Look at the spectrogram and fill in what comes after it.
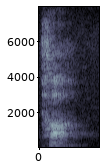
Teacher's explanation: تا کو ادا کرتے وقت ہا کو اس کے ساتھ ملایا جاتا ہے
